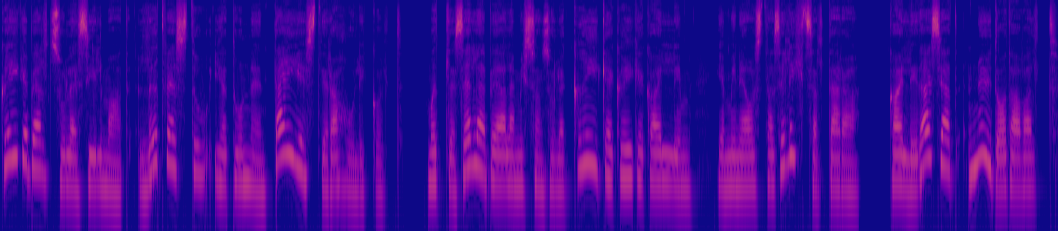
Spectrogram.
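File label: Estonia, female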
